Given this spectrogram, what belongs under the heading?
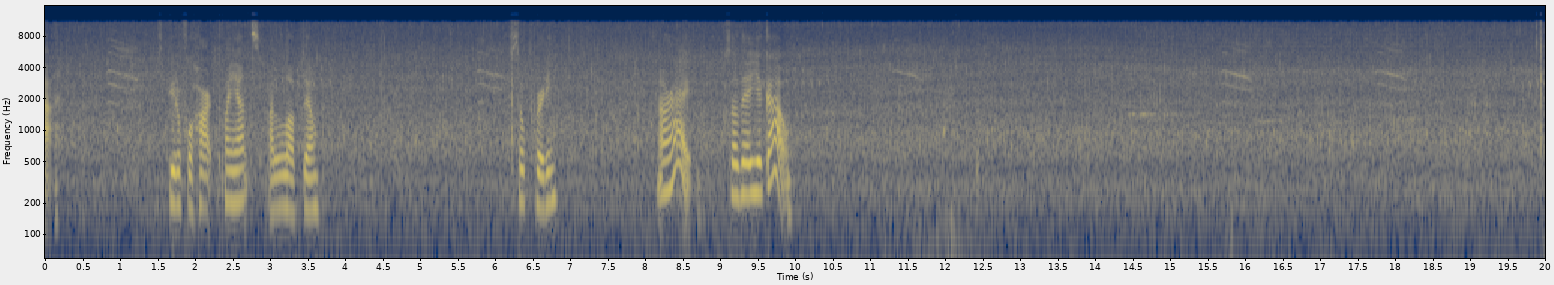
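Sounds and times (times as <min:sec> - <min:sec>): waterfall trickling into a pool: 0:00.0 - 0:20.0
faint bird chirp: 0:09.9 - 0:11.9, 0:14.4 - 0:16.5.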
